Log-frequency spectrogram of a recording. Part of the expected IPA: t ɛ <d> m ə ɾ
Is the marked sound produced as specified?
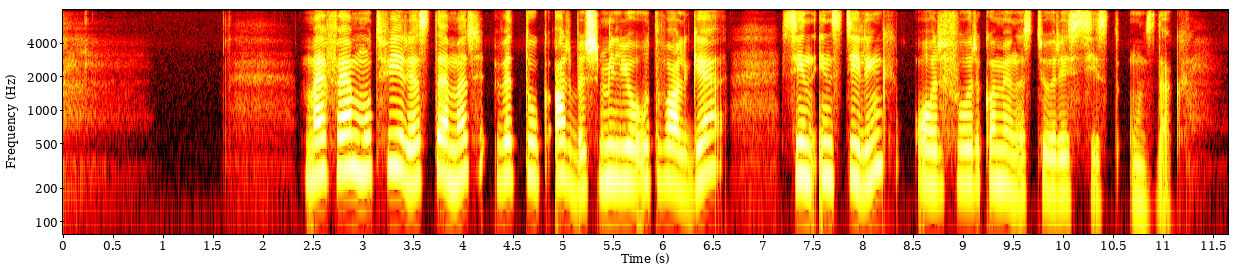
no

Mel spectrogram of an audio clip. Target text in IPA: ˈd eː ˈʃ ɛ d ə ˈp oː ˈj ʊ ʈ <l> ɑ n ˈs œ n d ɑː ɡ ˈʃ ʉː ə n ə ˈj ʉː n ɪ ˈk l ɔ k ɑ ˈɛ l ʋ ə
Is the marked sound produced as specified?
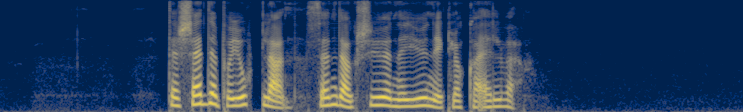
no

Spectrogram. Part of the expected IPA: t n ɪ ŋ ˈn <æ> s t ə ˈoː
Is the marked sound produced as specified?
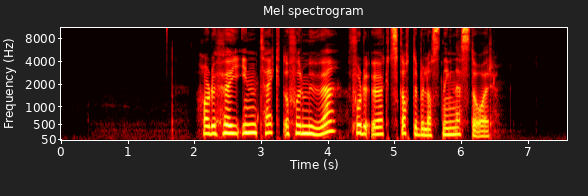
no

